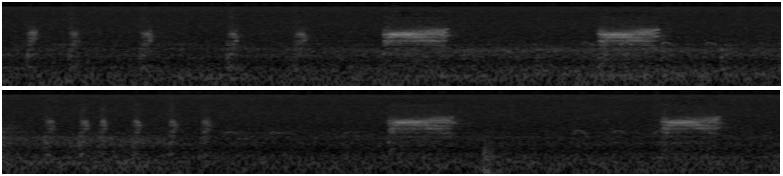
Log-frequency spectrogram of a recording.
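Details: Squirrel mixing scattered short clicks and chips with four louder, grating bursts, each lasting about half a second, over a low, steady hiss.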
